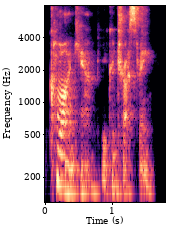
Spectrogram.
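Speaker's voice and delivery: hushed plea, sinking toward a whisper; very quiet. Retold or imitated. Joe asks tearful Cam to trust him, very quietly. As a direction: say it very softly, almost voiceless by the end. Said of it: "He says very quietly".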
